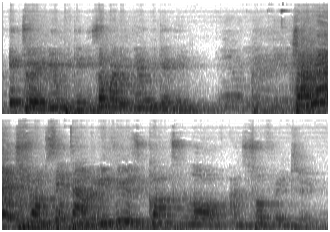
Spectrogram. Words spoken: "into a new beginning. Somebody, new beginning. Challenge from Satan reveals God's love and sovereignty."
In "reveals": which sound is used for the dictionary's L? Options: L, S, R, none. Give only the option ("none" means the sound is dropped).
none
